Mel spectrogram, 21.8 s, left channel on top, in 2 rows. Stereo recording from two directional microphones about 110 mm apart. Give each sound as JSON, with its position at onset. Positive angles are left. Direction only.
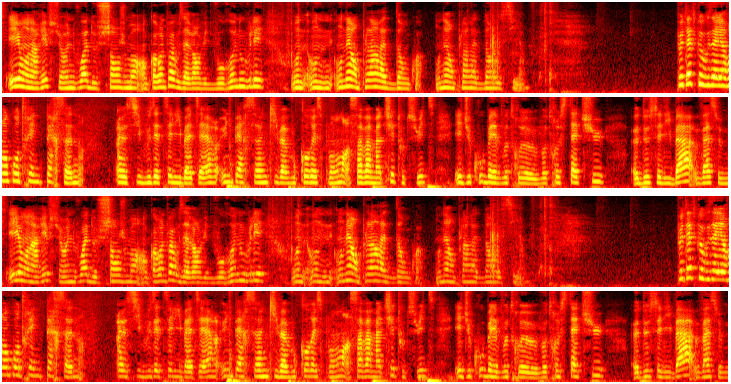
{"t": 0.1, "sound": "speech", "side_deg": 45}
{"t": 1.9, "sound": "speech", "side_deg": 55}
{"t": 10.1, "sound": "speech", "side_deg": 55}
{"t": 12.5, "sound": "speech", "side_deg": 55}
{"t": 14.4, "sound": "speech", "side_deg": 25}
{"t": 14.9, "sound": "speech", "side_deg": 0}
{"t": 15.1, "sound": "speech", "side_deg": 20}
{"t": 15.4, "sound": "speech", "side_deg": 35}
